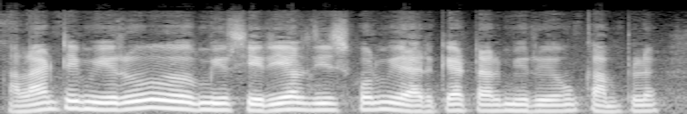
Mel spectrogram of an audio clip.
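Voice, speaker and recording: Middle-aged woman, somewhat low pitch, plaintive, repetitive, interview answers. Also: fast talker, a little mellow. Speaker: interviewee, bereaved mother.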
